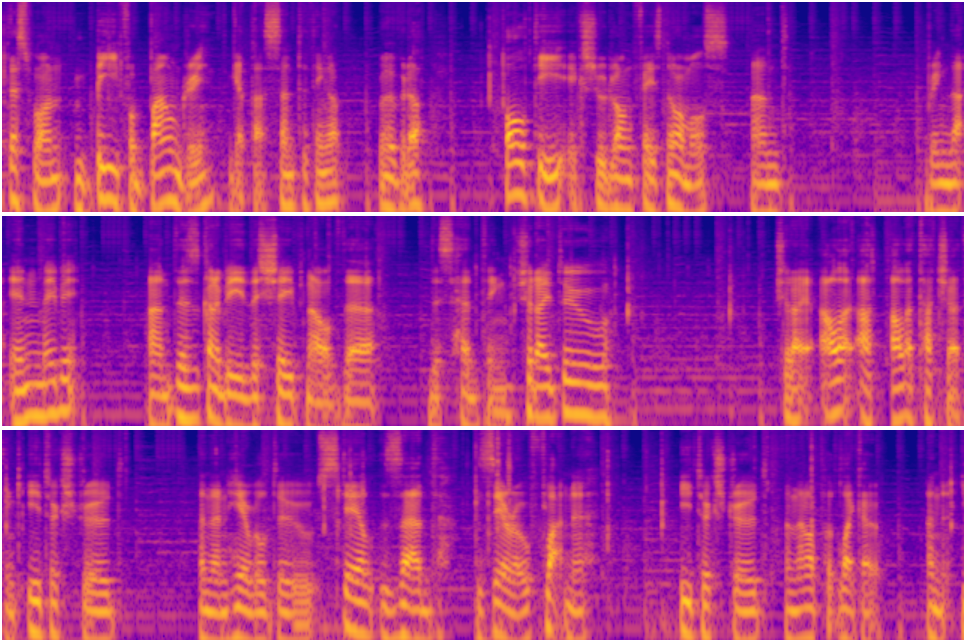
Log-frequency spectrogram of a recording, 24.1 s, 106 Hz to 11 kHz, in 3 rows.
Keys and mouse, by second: 0.6 b, 1.8 click, 2.5-3.5 drag, 3.8 alt+e, 6.1 click, 6.5 middle click, 7.2-8.3 drag, 8.5 middle click, 9.0 middle click, 9.4 2, 10.8 g, 11.3 click, 11.7 middle click, 12.0 3, 12.2 click, 12.5 middle click, 12.9 2, 13.4 middle click, 13.8 3, 14.0 click, 14.2 middle click, 14.9 click, 15.3 middle click, 15.8 e, 16.3 click, 16.8 click, 18.4 s, 18.6 z, 19.7 0, 19.9 Return, 20.9 shift+middle click, 21.2 e, 22.0 click, 22.4 3, 23.6 e.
